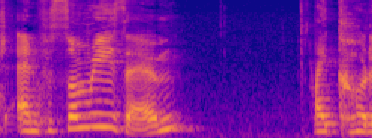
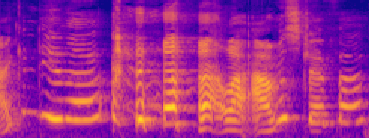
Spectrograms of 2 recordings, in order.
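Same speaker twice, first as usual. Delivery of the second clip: amused giggle; 13 semitones higher, 6 dB louder than usual. Retold or imitated. Agreeing to the client's request, laughing. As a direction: laugh it off, this is easy.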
